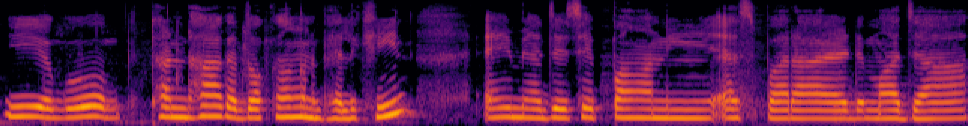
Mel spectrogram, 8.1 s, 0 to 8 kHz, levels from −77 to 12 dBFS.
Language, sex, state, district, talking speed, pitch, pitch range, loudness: Maithili, female, Bihar, Madhepura, 105 wpm, 210 Hz, 200-225 Hz, -14 LUFS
